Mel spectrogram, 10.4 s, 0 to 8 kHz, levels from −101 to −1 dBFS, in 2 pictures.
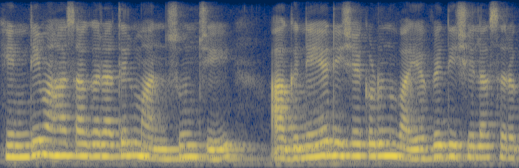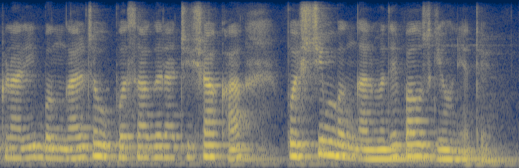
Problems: background sounds at intervals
